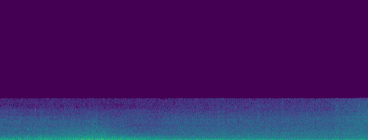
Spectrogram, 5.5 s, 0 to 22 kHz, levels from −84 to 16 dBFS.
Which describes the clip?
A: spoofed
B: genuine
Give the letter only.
A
